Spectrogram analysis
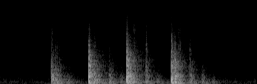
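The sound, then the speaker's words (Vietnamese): Four gentle knocks on a door of a room at the back of a temple, each a soft, hollow thud with a short decay, evenly spaced in a slow, deliberate rhythm. “Lúi húi bước đến một căn phòng, nhẹ nhàng gõ cửa.”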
